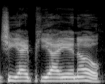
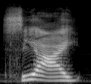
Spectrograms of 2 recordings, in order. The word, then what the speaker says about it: cioppino: It's not Gipino. Cioppino.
